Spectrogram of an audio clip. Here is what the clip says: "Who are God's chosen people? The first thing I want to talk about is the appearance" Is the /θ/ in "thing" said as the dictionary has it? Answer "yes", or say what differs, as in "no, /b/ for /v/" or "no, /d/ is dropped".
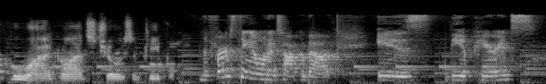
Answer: yes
